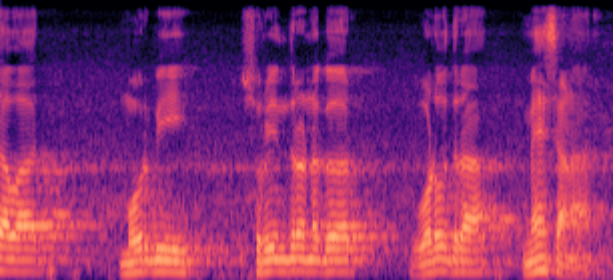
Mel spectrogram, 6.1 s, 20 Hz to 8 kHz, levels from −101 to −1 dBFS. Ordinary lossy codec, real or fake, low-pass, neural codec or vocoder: none; real; 7.2 kHz; none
